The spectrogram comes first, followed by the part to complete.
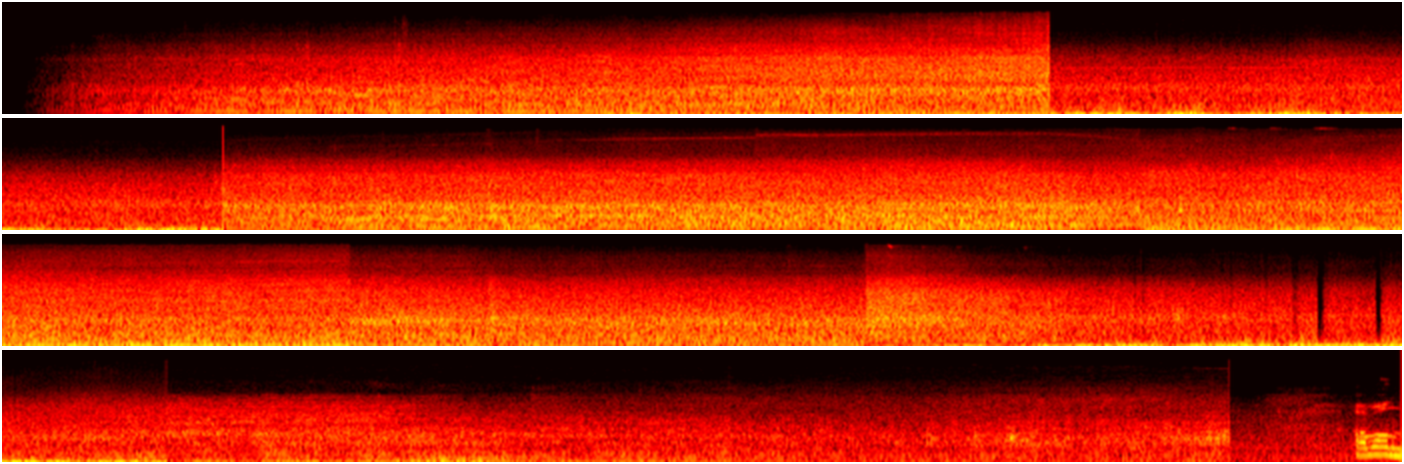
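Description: Road traffic on a busy city street: cars and a double-decker bus passing, with steady engine rumble and tyre noise. It fades in over the first second or so and changes abruptly a few times.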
